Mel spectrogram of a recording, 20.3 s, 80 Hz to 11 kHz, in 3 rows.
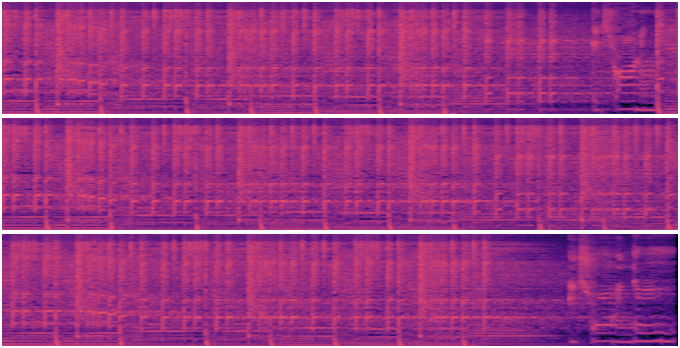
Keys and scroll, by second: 4.5 u.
